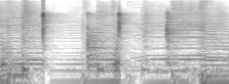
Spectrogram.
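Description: A toddler hitting a small drum with a drumstick: a few sharp, uneven strikes over music with a steady beat.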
